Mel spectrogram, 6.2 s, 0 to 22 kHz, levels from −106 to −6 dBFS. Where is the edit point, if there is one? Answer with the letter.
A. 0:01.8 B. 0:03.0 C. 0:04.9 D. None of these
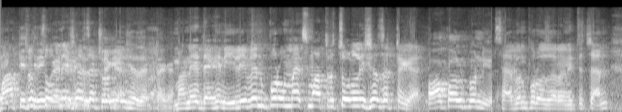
C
